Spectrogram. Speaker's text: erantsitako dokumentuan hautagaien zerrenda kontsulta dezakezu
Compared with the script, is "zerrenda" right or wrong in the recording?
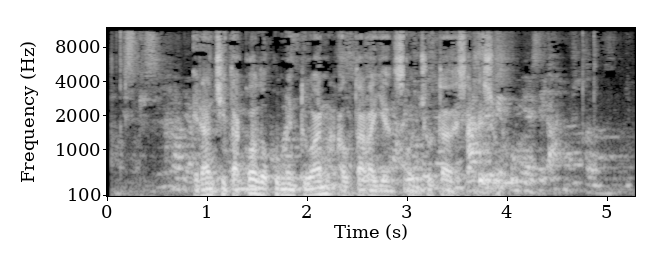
wrong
